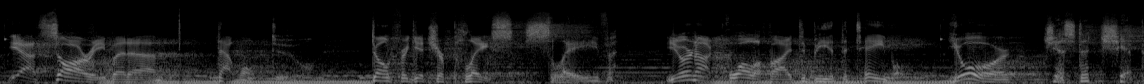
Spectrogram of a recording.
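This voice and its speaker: A man's voice: mid-range voice, very animated, slow pace. An actor playing a cruel, smug male slave master in a video game, with a drawling, taunting, theatrical delivery. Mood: mocking, menacing. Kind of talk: video game cutscene acting. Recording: long echoing hall reverb, music behind.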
